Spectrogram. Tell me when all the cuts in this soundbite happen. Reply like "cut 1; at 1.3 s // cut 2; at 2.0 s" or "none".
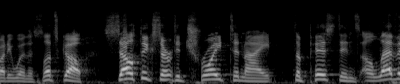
cut 1; at 1.7 s // cut 2; at 2.9 s

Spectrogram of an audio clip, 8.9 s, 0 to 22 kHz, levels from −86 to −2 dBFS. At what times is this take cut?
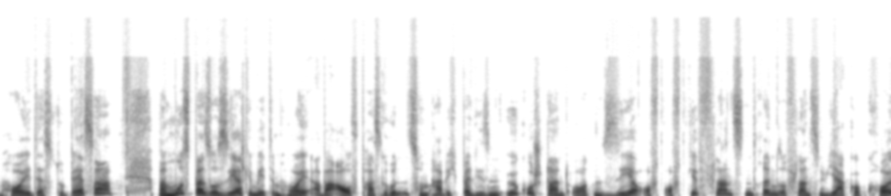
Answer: cut 1; at 2.4 s // cut 2; at 3.8 s // cut 3; at 4.3 s // cut 4; at 6.6 s // cut 5; at 7.8 s

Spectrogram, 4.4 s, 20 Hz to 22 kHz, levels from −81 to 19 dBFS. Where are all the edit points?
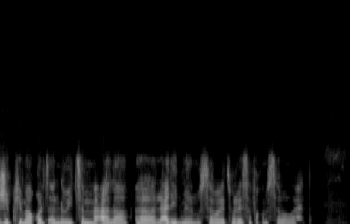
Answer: cut 1; at 1.6 s // cut 2; at 3.3 s

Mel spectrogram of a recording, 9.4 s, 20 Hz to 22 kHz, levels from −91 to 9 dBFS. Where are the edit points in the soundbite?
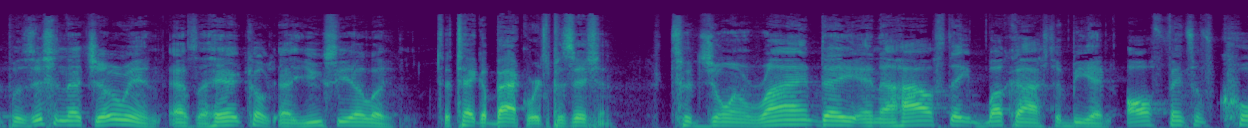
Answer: none

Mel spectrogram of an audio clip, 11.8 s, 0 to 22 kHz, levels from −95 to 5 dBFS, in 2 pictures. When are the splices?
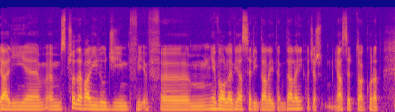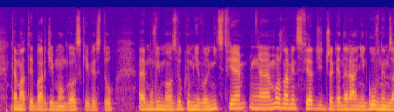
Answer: cut 1; at 2.0 s // cut 2; at 3.9 s

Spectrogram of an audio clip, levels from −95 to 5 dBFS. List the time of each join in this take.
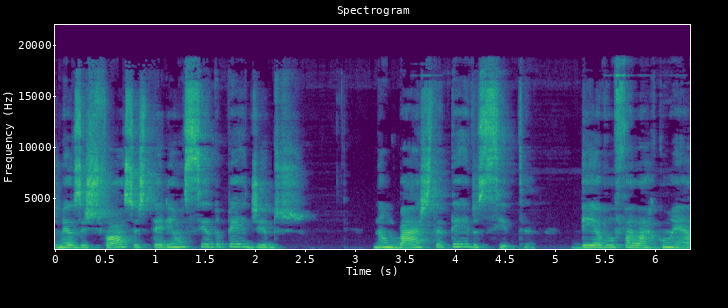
cut 1; at 4.2 s

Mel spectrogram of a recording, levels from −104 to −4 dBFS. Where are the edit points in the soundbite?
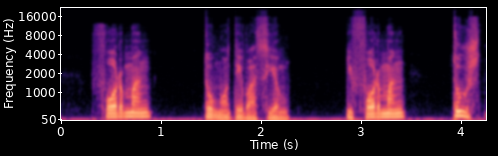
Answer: none

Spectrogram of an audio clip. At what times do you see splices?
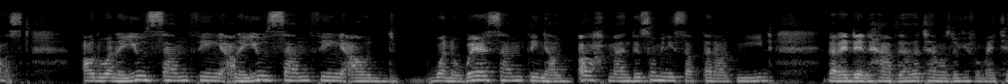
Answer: cut 1; at 2.3 s // cut 2; at 5.7 s

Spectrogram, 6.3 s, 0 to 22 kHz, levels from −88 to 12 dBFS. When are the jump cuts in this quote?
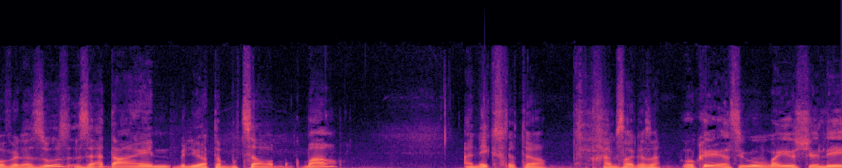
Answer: cut 1; at 1.3 s // cut 2; at 3.4 s // cut 3; at 3.8 s

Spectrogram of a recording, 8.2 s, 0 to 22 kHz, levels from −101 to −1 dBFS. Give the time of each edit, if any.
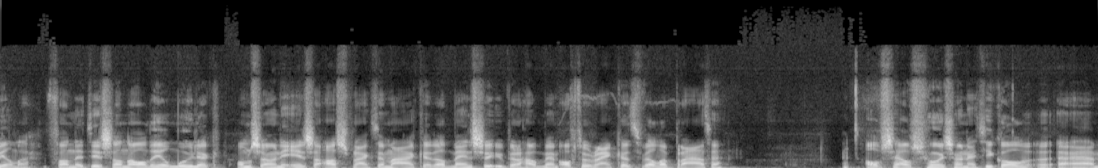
cut 1; at 1.7 s // cut 2; at 4.2 s

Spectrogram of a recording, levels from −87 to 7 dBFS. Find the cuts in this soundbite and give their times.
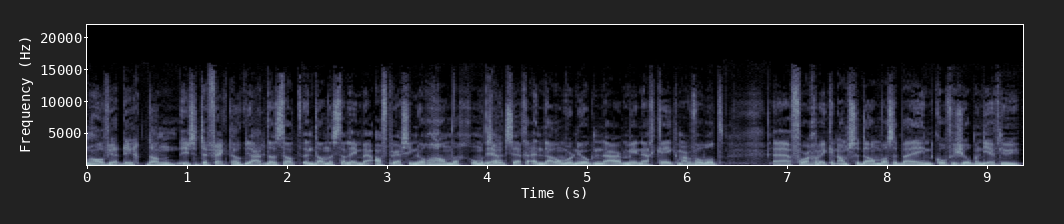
none

